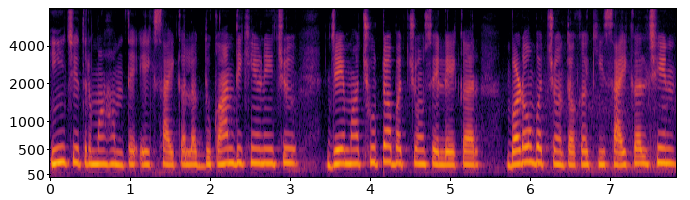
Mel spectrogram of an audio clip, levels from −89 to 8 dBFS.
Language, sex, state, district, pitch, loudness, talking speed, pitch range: Garhwali, female, Uttarakhand, Tehri Garhwal, 240 Hz, -19 LUFS, 160 wpm, 230-255 Hz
